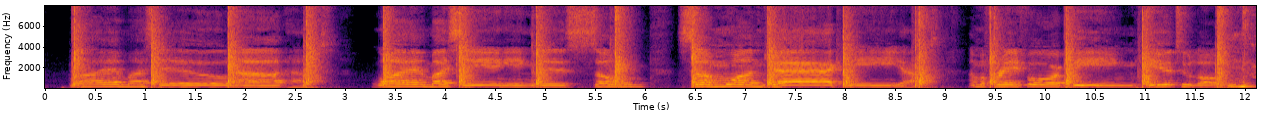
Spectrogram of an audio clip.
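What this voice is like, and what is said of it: Sung lines in a put-on accent. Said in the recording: “For some reason I'm keeping this accent.”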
